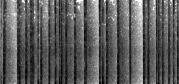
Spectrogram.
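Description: Rapid crackle of firecracker-style fireworks: many sharp, dry pops in irregular clusters separated by brief gaps, fairly loud, with no voices.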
